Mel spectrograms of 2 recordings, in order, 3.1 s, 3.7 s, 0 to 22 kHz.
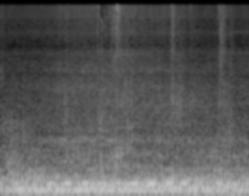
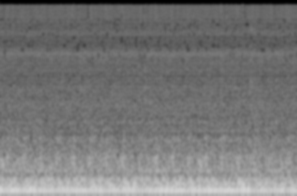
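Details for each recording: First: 6.0 LS V8 after replacing spun rod bearings, engine neither fully warm nor cold, oil pressure just over 30 psi: even, deep idle with smooth low rumble and no knocking from the bottom end; normal idle, sounding healthy. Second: 6.0 LS V8 at idle after raising the rev limiter, before teardown; deep uneven knocking under the rumble until shutdown, owner suspects spun rod bearing on bent rod number 7: rod knock.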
